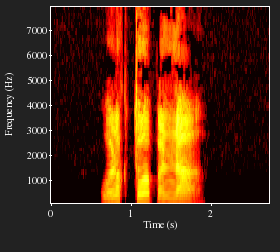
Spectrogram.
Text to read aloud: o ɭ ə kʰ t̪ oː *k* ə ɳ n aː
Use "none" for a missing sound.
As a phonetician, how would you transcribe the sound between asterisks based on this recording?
p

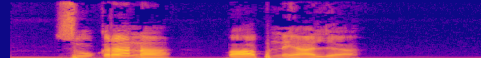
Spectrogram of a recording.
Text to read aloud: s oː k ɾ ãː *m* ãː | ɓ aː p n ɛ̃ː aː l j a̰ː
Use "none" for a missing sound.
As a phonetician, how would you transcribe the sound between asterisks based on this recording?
n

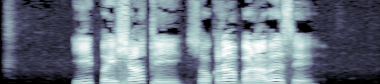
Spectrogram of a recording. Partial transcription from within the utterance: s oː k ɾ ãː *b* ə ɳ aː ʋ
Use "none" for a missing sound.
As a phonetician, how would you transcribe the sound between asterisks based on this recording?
b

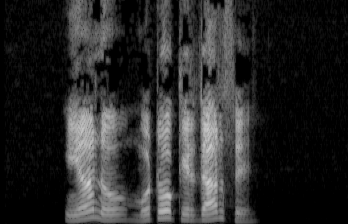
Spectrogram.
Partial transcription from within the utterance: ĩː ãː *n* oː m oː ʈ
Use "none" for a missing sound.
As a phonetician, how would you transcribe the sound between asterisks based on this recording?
n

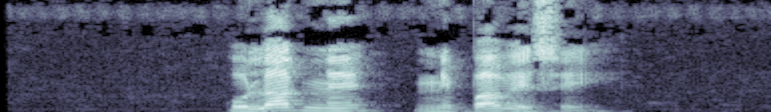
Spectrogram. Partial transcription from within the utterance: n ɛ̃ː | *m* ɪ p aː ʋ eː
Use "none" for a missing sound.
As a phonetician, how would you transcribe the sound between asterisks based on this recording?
n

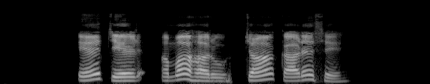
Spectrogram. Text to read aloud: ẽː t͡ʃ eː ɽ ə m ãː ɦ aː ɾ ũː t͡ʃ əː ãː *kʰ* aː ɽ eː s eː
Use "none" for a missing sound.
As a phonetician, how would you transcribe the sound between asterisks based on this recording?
k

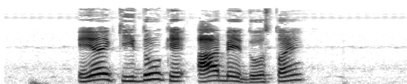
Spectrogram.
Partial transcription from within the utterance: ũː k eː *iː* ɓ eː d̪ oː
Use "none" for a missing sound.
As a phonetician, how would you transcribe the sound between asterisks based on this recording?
aː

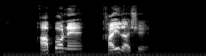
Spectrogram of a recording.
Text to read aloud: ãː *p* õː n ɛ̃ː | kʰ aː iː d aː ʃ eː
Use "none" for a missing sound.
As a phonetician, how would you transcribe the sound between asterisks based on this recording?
p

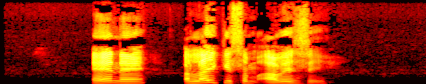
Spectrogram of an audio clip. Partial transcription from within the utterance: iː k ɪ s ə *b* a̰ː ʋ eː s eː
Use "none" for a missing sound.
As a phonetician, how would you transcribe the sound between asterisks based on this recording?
m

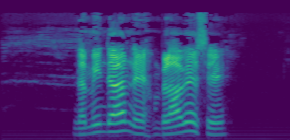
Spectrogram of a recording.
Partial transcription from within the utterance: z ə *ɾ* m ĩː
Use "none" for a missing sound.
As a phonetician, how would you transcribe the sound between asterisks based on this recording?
none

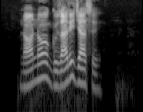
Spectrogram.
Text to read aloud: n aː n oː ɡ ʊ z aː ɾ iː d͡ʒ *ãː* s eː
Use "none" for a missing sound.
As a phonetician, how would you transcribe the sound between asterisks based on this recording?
aː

